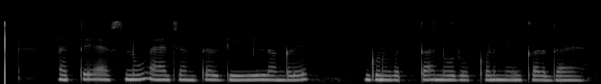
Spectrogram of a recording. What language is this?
Punjabi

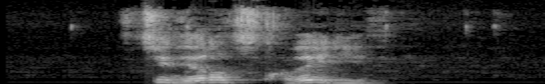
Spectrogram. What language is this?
Kabyle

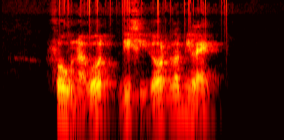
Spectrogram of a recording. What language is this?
Catalan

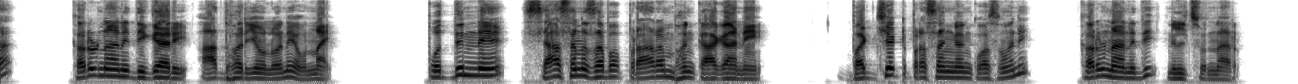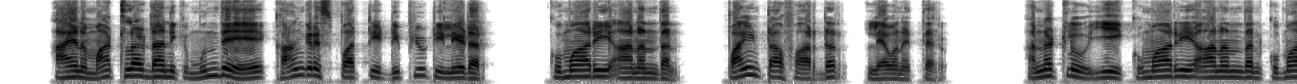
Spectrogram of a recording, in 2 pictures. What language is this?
Telugu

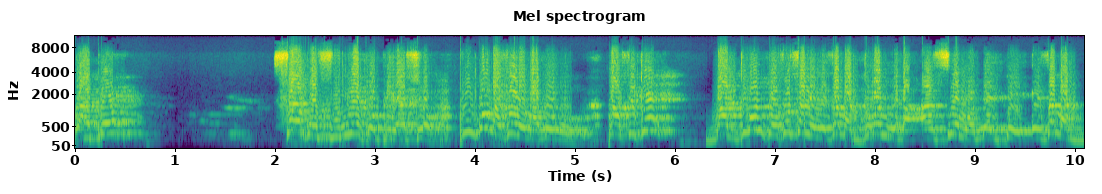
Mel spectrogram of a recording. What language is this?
French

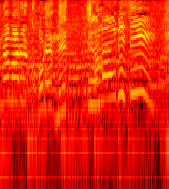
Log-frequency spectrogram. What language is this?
Japanese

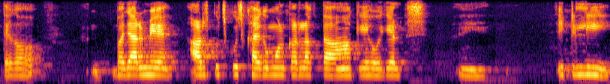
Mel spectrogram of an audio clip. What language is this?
Maithili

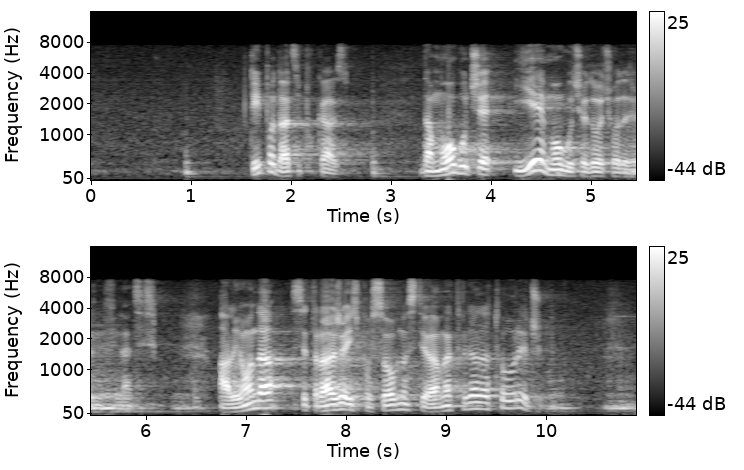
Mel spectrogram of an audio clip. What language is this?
Croatian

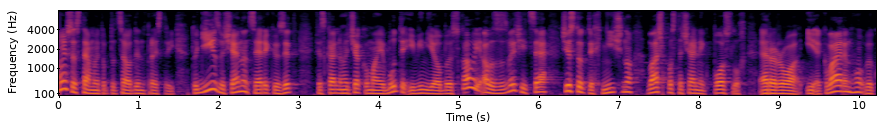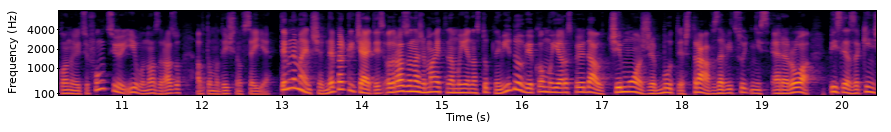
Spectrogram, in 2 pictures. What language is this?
Ukrainian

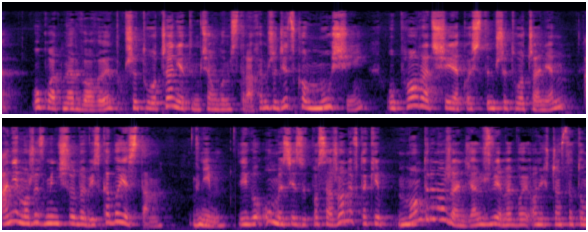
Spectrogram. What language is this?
Polish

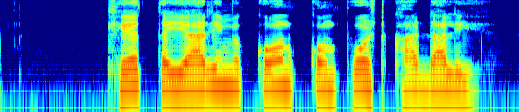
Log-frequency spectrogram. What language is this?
Magahi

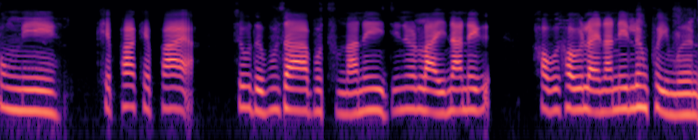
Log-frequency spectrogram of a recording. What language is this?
Bodo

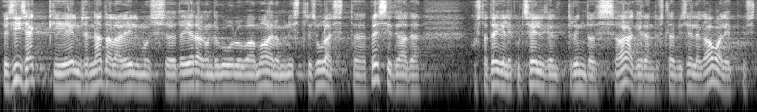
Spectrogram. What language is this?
Estonian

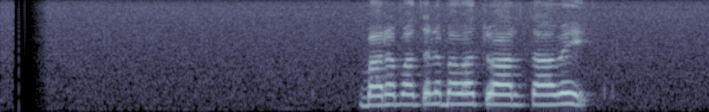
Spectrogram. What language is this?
Sinhala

